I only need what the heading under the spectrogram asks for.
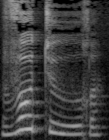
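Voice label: "vautour", French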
